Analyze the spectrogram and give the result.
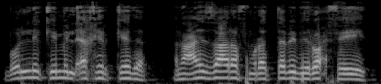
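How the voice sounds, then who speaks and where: A woman's voice: sits high, steady tone, fast, sharp tone. A woman playing Hamo, a whiny broke Egyptian husband. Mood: grumbling. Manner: whining, complaining, pleading. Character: hard-up Egyptian husband, grumbling and hungry. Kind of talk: cartoon comedy voice acting.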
